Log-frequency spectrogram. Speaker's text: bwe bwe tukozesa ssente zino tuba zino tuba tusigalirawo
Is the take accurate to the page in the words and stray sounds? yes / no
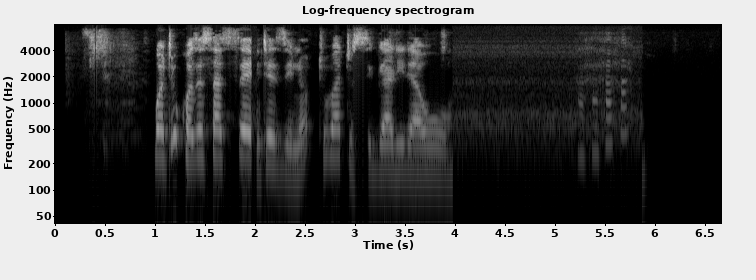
no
